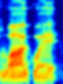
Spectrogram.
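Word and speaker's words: Wagué: he's still playing he plays for nantes in france but i am i've been pronouncing his name wrong i have a note that says it's wag way more wagway so um he may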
